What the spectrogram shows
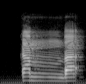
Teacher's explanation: న మ ఇవి అనునాసికములు ముక్కుతో పలుకుతాం అందుకే న మ అంటాం నాసికానుస్వారస్య సున్నా ఉన్నప్పుడు కూడా ముక్కుతో పలకాలి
